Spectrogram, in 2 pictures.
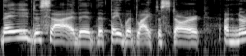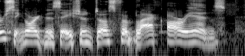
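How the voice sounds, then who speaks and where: Noticeable background noise sits under speech delivered at a fairly slow pace. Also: woman. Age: 80s+. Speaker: retired nurse. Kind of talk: interview.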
